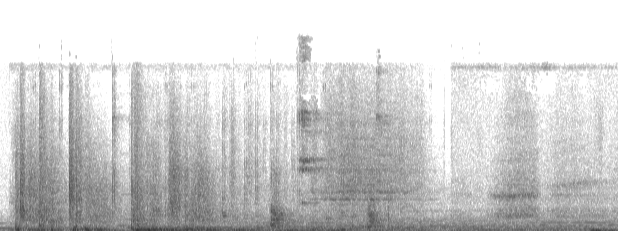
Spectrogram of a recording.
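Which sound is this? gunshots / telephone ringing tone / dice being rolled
gunshots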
